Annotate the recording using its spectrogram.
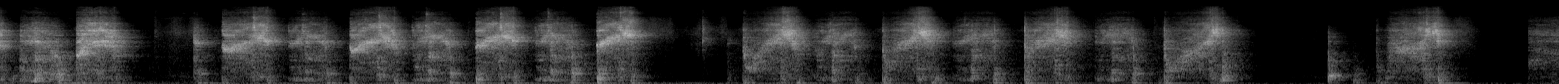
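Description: A hand plane shaves along the edge of a hardwood board in repeated strokes.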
